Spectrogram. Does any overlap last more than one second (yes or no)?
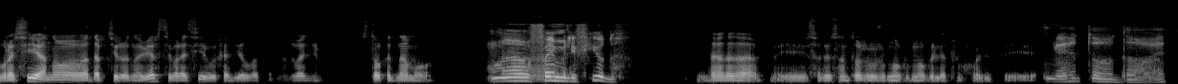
no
